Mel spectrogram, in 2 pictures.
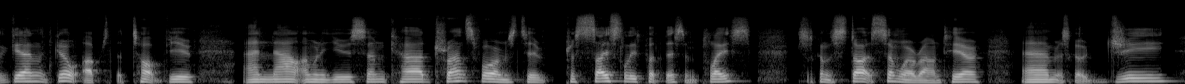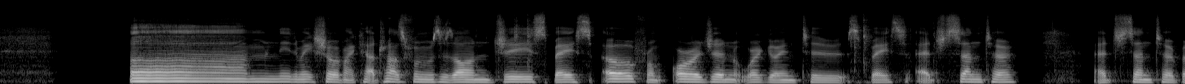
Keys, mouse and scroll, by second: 0.4 KP_7, 1.3 scroll down 1, 1.9 shift+middle click, 4.8 click, 6.4 g, 8.3 click, 10.7 click, 16.5 g, 17.6 o, 18.1 click, 20.4 click, 21.0 typing.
